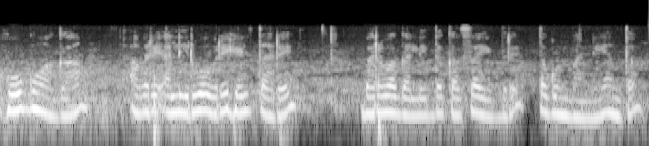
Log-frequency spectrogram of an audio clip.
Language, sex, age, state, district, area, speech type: Kannada, female, 18-30, Karnataka, Shimoga, rural, spontaneous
